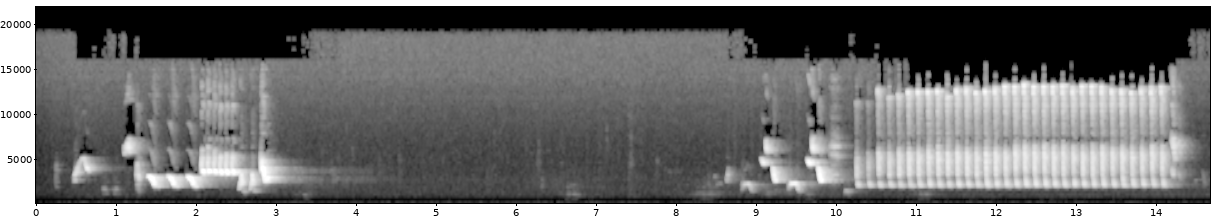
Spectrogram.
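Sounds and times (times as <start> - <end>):
nightingale singing in the Saar: 0.2 - 4.1, 7.8 - 14.6.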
